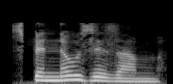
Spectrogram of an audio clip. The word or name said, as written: spinozism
